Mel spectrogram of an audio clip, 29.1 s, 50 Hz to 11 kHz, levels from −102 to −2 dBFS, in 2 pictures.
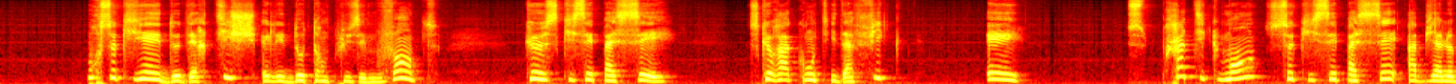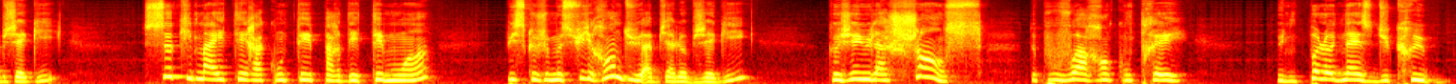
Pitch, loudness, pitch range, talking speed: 225 Hz, -16 LUFS, 200-255 Hz, 115 wpm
